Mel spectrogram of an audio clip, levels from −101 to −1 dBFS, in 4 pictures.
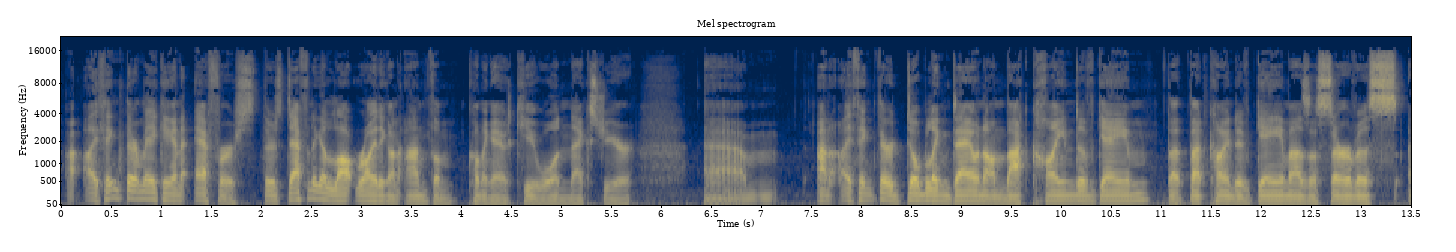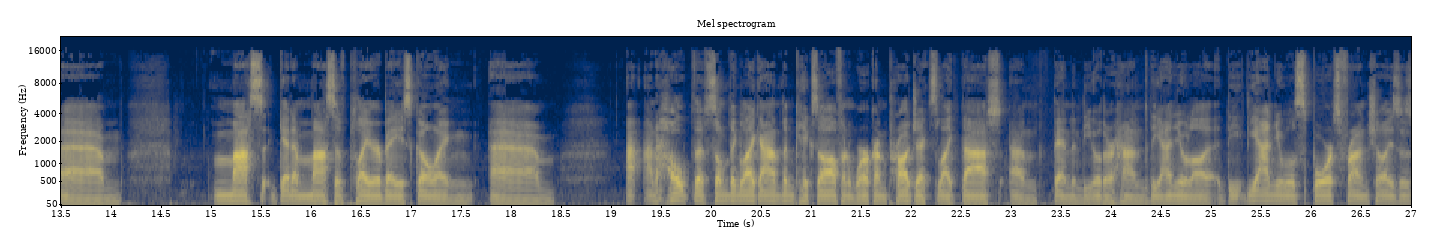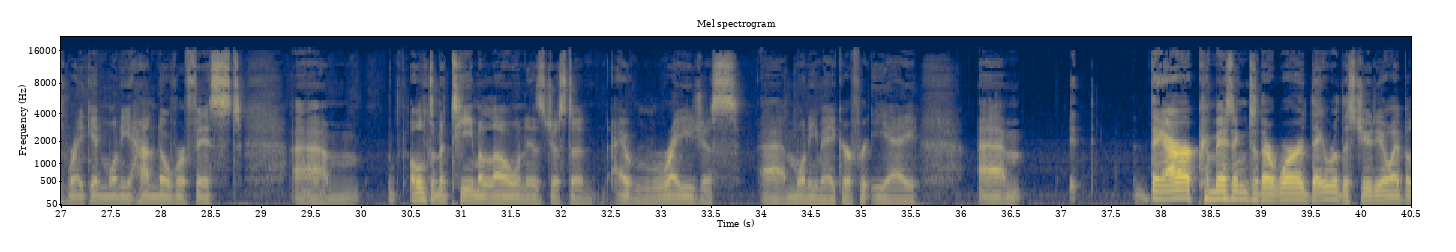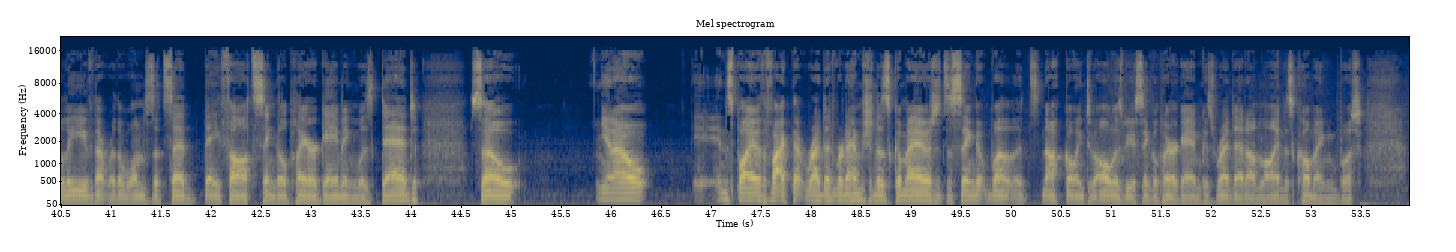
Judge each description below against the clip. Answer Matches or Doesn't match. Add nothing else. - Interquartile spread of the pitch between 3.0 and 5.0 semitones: Doesn't match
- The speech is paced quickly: Doesn't match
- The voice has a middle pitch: Doesn't match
